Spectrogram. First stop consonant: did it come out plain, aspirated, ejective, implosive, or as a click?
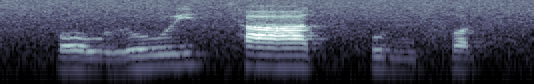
aspirated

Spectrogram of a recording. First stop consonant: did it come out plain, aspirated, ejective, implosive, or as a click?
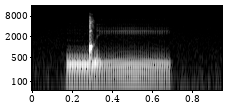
click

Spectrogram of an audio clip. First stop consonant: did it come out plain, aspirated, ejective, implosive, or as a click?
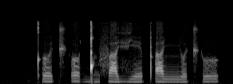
ejective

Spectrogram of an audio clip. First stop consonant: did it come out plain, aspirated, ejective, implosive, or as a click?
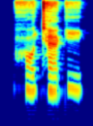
aspirated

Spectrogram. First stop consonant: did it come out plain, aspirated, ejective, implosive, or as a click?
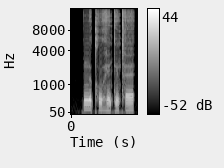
aspirated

